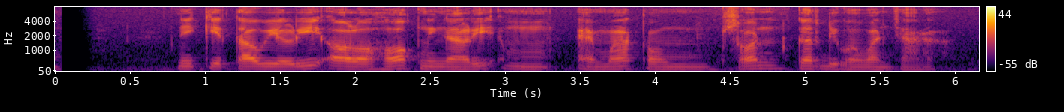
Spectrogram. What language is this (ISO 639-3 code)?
sun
